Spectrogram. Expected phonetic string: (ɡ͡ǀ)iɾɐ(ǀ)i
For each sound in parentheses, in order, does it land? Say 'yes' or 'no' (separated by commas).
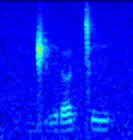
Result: no, yes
